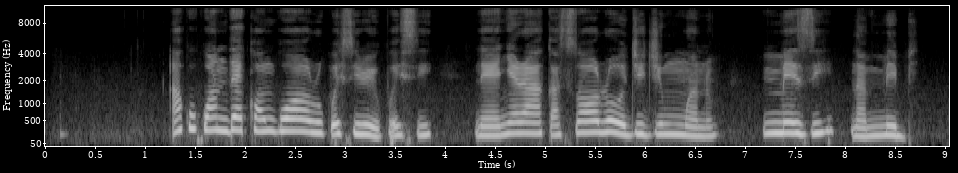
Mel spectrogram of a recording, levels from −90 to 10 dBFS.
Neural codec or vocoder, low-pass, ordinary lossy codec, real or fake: none; 10.8 kHz; AAC, 48 kbps; real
